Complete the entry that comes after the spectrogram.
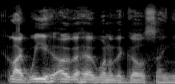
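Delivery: usual speaking voice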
